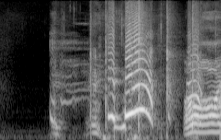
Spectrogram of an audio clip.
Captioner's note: laughter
